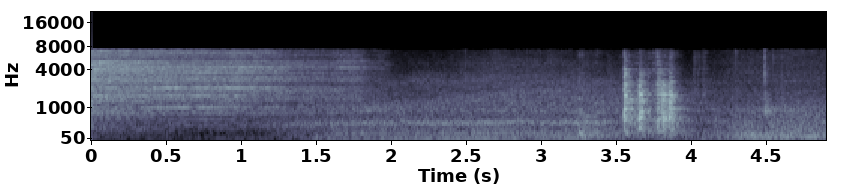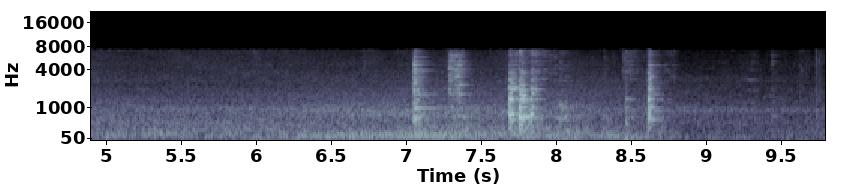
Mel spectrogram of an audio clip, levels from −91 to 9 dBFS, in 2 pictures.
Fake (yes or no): no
